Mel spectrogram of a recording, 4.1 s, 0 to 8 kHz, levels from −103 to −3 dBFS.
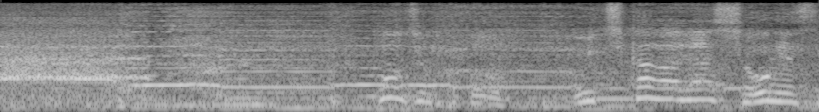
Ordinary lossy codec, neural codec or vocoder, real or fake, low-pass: none; autoencoder, 48 kHz, 32 numbers a frame, DAC-VAE, trained on Japanese speech; fake; 7.2 kHz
